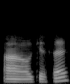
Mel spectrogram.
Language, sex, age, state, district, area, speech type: Tamil, male, 18-30, Tamil Nadu, Nagapattinam, rural, conversation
